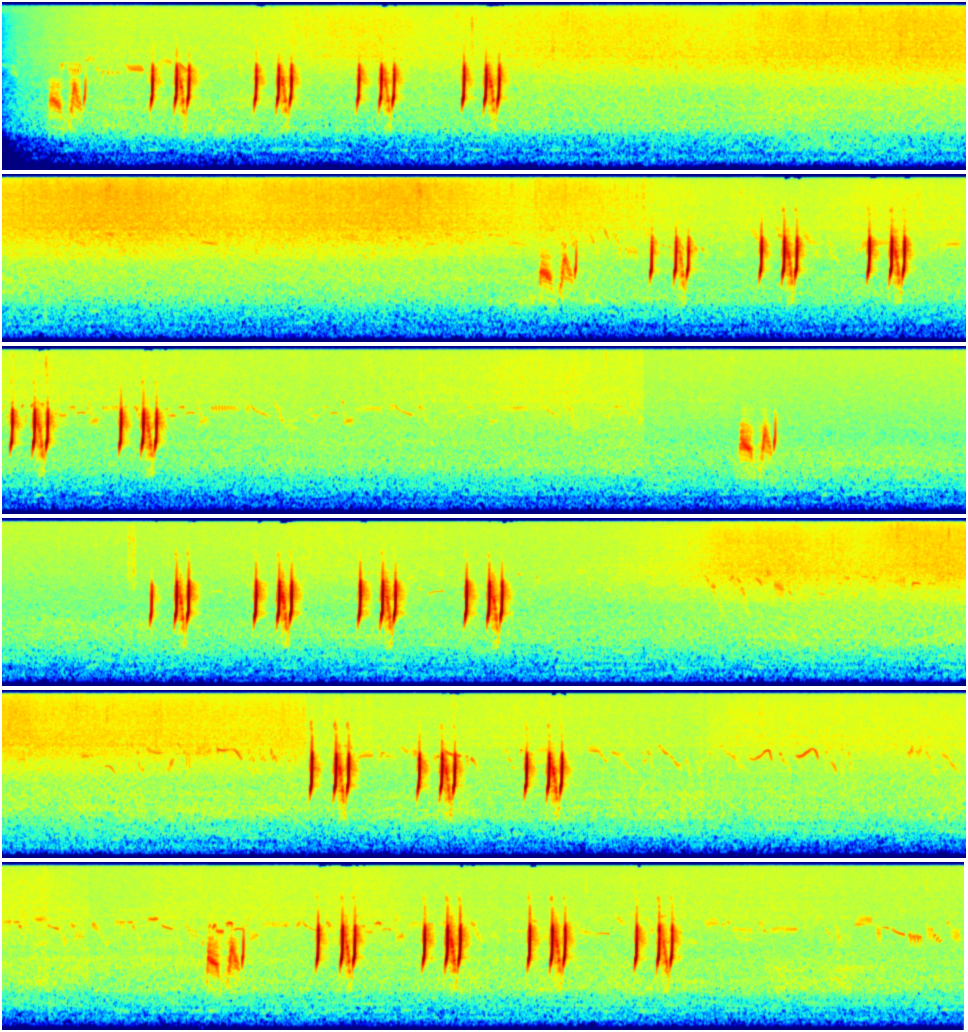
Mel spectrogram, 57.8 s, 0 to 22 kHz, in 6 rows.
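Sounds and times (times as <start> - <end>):
quail calling: 0.5 - 0.9, 1.5 - 3.0, 3.6 - 4.0, 4.6 - 5.1, 15.0 - 15.4, 16.1 - 16.6, 17.2 - 17.7, 18.3 - 18.8, 19.4 - 19.8, 20.4 - 20.9, 26.6 - 27.1, 30.4 - 31.9, 32.5 - 34.0, 41.6 - 42.1, 42.7 - 43.2, 43.8 - 44.2, 50.2 - 50.7, 51.3 - 55.0.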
